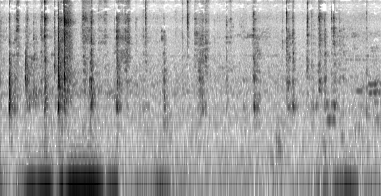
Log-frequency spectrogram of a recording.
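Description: Irregular small clicks and taps of plastic and metal parts being handled and seated by hand inside an opened BenQ projector's chassis. A dull low rumble comes about a second in and again near the end.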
